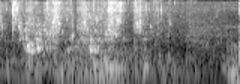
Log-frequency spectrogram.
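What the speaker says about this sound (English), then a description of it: "Yeah, the vessel is taking on some water." Water trickling and dribbling into a small fishing boat out on a lake during a pike fishing trip, a soft continuous splashing at close range with no voices.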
